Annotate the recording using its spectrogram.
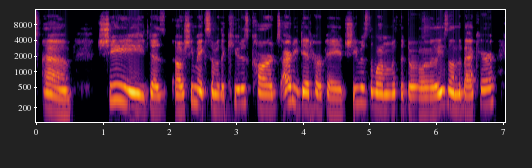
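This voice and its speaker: Greeting her viewers by name, a sniffly woman with an Oklahoma accent chats casually while coloring stamped cards on her livestream. Her voice is fairly low and dark.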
